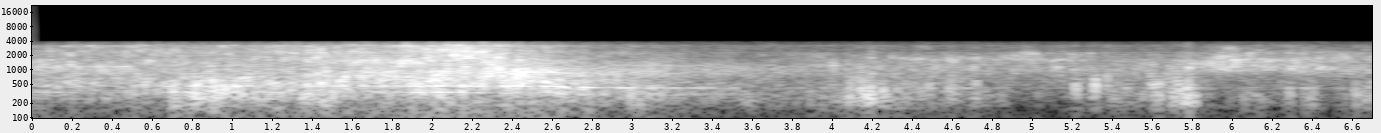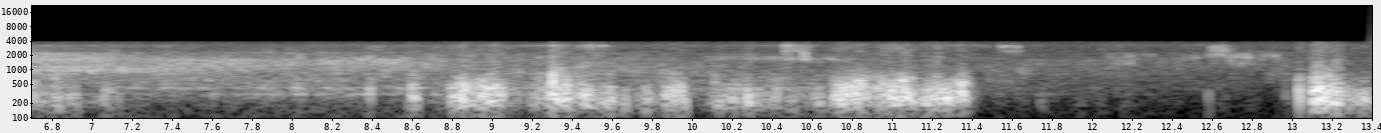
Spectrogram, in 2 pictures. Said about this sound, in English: What a lot of cars. Everybody scurrying about after yesterday's storm, I guess.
